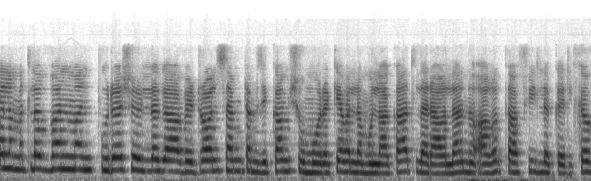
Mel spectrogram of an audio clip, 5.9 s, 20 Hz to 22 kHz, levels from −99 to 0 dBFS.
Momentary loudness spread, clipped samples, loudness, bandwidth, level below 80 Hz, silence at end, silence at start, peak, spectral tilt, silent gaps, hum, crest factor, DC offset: 3 LU; under 0.1%; -18 LUFS; 8 kHz; -42 dBFS; 0 s; 0 s; -6 dBFS; -6 dB/octave; none; none; 12 dB; under 0.1%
